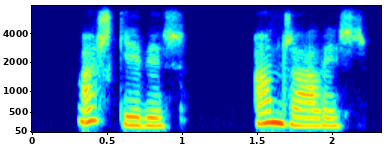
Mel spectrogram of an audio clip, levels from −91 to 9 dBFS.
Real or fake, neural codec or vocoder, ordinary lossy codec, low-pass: real; none; Opus, 24 kbps; 7.2 kHz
